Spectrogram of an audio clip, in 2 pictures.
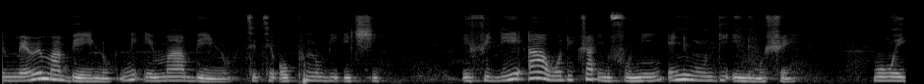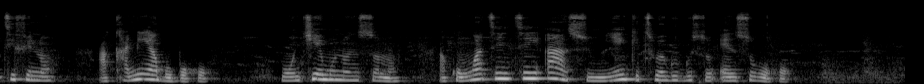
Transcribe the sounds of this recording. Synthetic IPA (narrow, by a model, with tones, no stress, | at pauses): m̩˨mɛ̃˨ɾɪ˦mã˨be˨nʊ̃˨nɪ̃˦ʔm˦mã˦be˨nʊ̃˨tʰɪ˨tʰɪ˨ʔɔ˨pʰʊ˦nʊ̃˦bi˦ʔe˨t͡ɕʰi˦ | e˨fi˨di˨˦ʔa˦wɔ˨dɪ˦t͡ɕᶣa˦m̩˨fu˨nĩ˦ɛ˦nĩ˦wɔ̃˨n˦dɪ˦ʔe˨nĩ˨mũ˨ɕᶣɛ˨ | wɔ˨wɔ̃˨e˨tʰi˦fi˦nʊ̃˦ | a̰˨kʰa˨nɪ̃˦a˨bɔ˨bɔ˨hɔ˨ | wɔ̃˨ɲ̩˨t͡ɕʰi˦e˦mũ˦nʊ̃˦n̩˦sʊ˦nʊ̃˦a˨kʰʊ̃˨˦ŋʷã˦tʰɪ̃˦n˦tʰɪ̃˦a˦sũ˨mĩ˨ɛ˦ŋ̩˦kʰɪ˨tʰʊ˦æ˦ɡu˦ɡu˦sʊ˨ʔɛ˦n̩˦sʊ˦wɔ˨hɔ˨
